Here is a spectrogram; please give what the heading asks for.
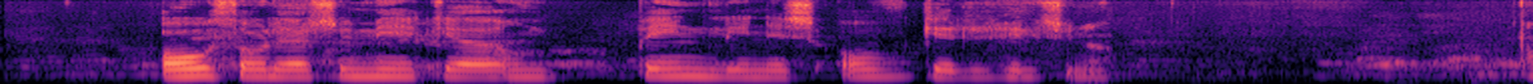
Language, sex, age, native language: Icelandic, male, 11, Icelandic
